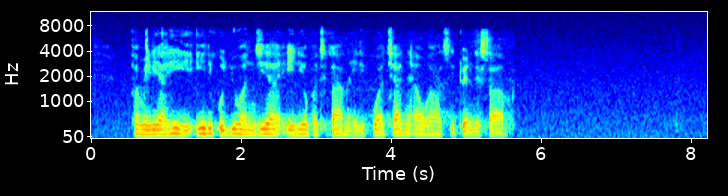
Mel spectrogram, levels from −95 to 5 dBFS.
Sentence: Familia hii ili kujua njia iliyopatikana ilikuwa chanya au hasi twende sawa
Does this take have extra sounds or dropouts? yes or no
no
